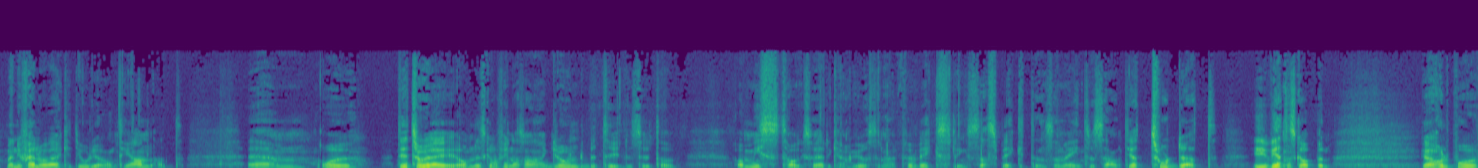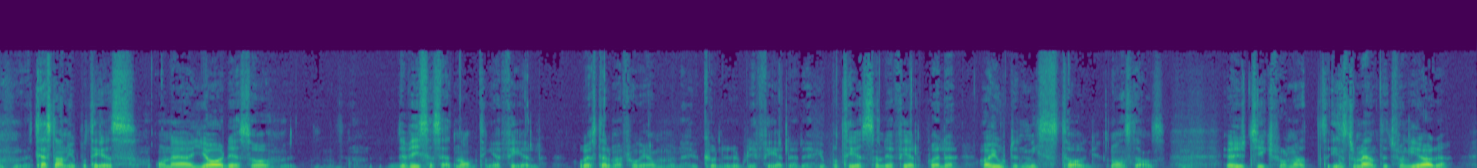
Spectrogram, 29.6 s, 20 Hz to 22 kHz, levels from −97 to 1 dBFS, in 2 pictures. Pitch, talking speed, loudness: 140 Hz, 175 wpm, -28 LUFS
